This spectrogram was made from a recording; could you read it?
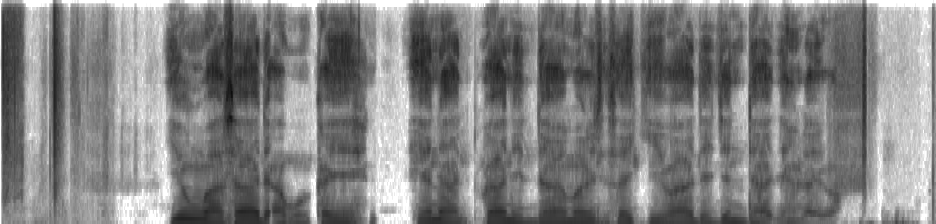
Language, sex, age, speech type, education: Hausa, male, 46-60, read, secondary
